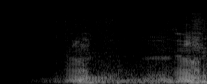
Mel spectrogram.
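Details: Low, rough grunting from a wild American bison herd of cows, a few bulls and dozens of calves at Rocky Mountain Arsenal Wildlife Refuge, Commerce City, Colorado, on June 2, 2022; two drawn-out throaty calls rise from a quiet start, wind in background.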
